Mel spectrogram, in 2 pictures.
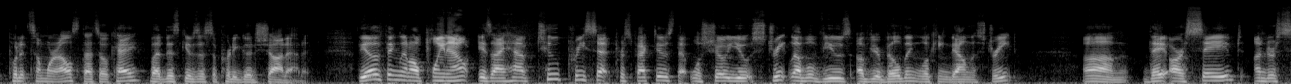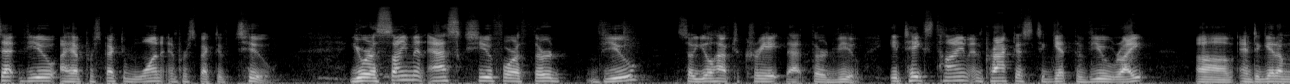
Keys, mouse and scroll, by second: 10.9-16.0 drag, 23.3-25.8 drag.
